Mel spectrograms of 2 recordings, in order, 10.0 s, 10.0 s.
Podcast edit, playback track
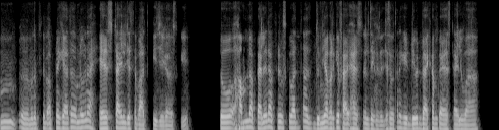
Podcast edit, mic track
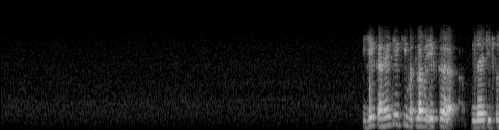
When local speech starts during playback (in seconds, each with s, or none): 7.2 s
